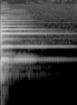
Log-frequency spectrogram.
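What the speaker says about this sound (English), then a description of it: "So I'm just going to pluck the E string now." A single pluck of the E string on a sonometer rings with a sharp attack, then a clear metallic tone that fades over about a second, heard alone and close.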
